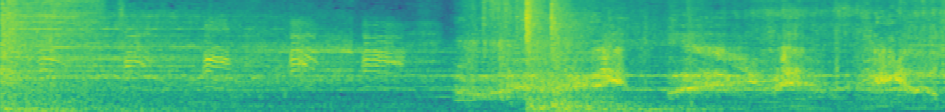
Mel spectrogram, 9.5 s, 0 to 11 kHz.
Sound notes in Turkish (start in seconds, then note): 0.0 Gergin bir müzik; 4.5 Zombiler hırlar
